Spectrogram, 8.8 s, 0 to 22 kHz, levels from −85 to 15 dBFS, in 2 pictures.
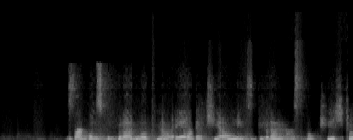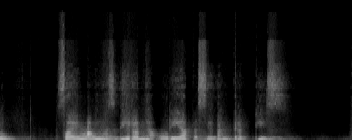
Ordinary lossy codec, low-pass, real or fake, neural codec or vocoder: Opus, 24 kbps; 19.8 kHz; fake; codec, 44.1 kHz, 0.9 kbps, DAC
